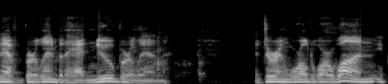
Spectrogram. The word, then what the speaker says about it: New Berlin: called it New Berlin we just pronounce it differently and nobody will notice it's not New Berlin it's New Berlin S I fall in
